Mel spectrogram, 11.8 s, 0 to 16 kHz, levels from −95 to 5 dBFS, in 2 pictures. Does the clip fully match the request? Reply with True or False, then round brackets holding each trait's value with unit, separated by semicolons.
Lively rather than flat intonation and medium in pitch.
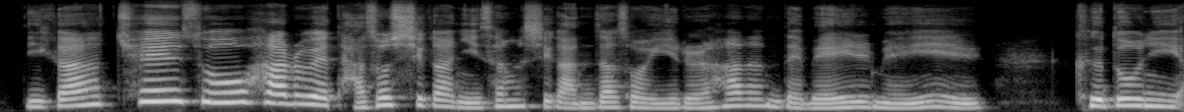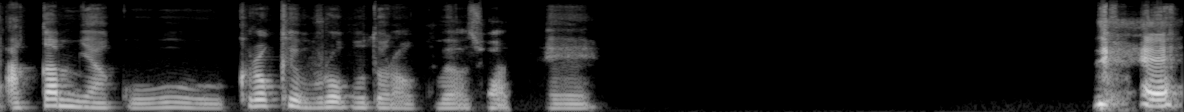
True (6.0 semitones; 175 Hz)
